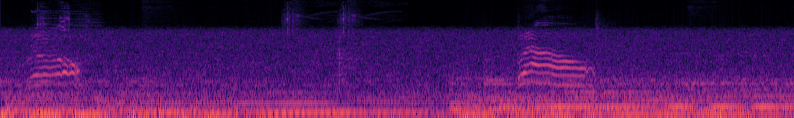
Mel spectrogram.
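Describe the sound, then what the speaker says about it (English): A cat in the video game Underrail meows loudly and clearly several times, with a short pause between calls, over a steady low game soundtrack. "Lovely little kitty."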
